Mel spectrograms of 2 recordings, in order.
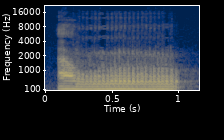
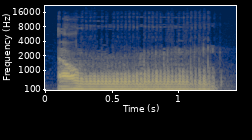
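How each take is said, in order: First: The tongue tip vibrates repeatedly in a trill. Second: The tongue tip vibrates repeatedly in a trill.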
